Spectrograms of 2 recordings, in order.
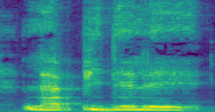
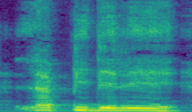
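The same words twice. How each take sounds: First: "lapidez-les" much higher and louder; escalating mob cry. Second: "lapidez-les" raised and high; first call to stone them, holding a little back; high crowd shout, short of full volume; mob cry. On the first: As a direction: peak of the crowd's shouting. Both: A narrator's reading. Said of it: "s'écrièrent de toutes parts".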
